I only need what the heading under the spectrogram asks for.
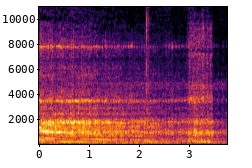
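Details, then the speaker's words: Honda Beat scooter final reduction gear (rasio), CVT cover off and secondary pulley removed, rear wheel spun by hand: rough grinding whine sinking in pitch, worse under load; worn final-drive gears/bearings, while pulley bearings and 6902 bearing were still smooth. "Suaranya sangat ngorosok sekali dan ini ojlak sekali tuh. Goyang dompet guys. Ini terlalu parah guys."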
